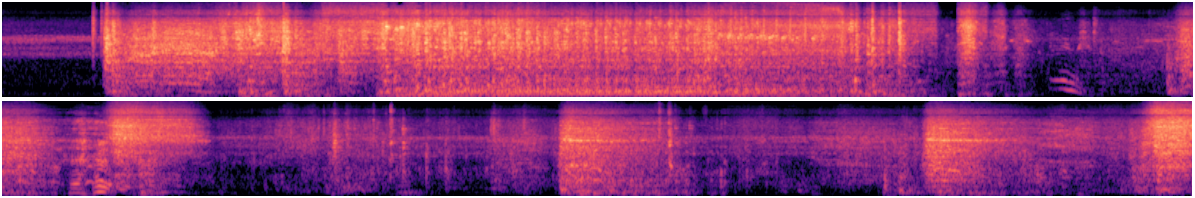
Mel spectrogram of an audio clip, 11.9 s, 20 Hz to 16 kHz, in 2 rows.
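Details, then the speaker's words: Chevy 350 V8 in a 4x4 Ford Ranchero parked 30+ years, running on wide-open headers: cranks, catches and runs loud and even through a few blips with no knock heard; healthy, good oil pressure. "an absolute disaster of a 350 and it actually runs pretty darn good it sounds good it sounds healthy it's got awesome oil pressure"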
